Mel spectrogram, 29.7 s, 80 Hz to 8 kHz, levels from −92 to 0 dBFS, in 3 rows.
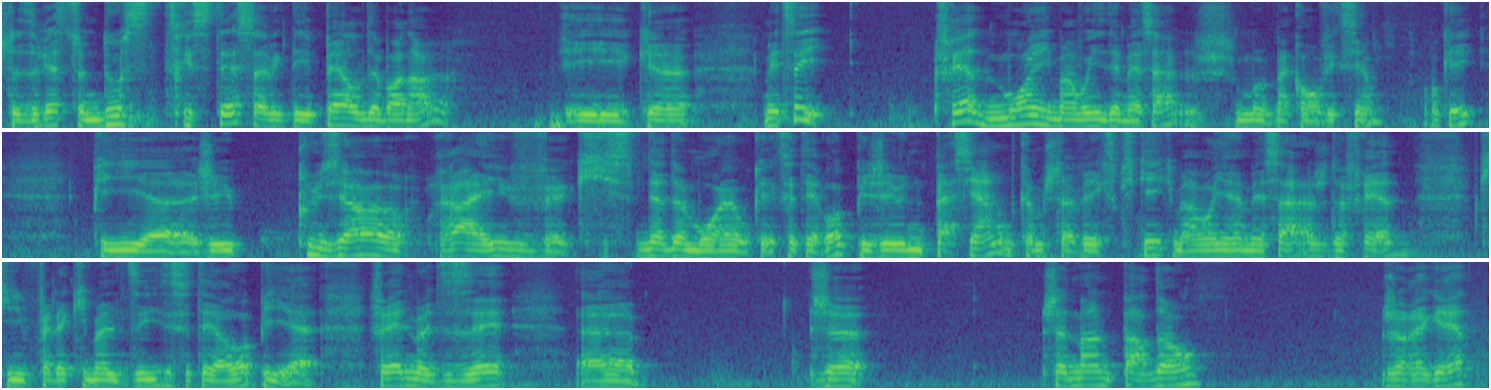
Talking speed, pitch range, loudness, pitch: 150 wpm, 110-125 Hz, -24 LUFS, 115 Hz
